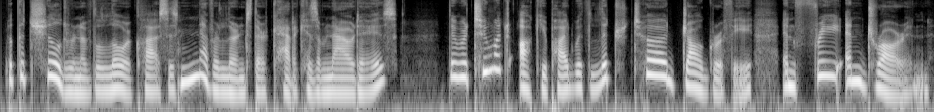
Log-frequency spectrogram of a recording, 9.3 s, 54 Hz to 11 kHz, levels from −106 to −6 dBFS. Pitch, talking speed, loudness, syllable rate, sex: 185 Hz, 155 wpm, -22 LUFS, 5.0 syllables/s, female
